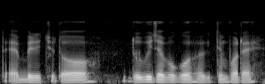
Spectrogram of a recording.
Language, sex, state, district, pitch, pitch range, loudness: Chakma, male, Tripura, Unakoti, 110 Hz, 105-115 Hz, -17 LUFS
